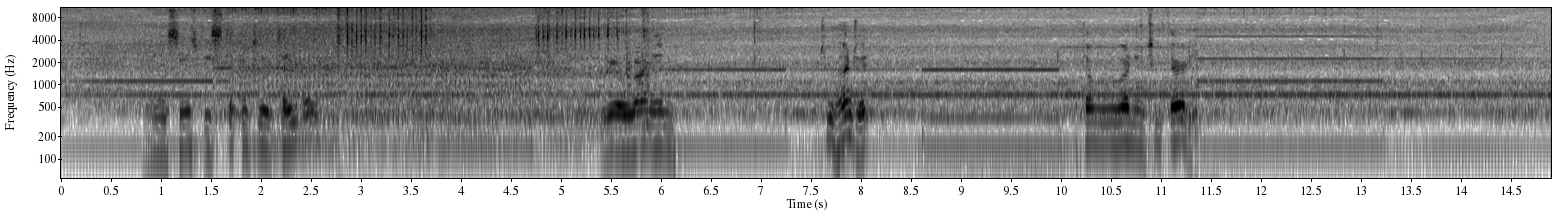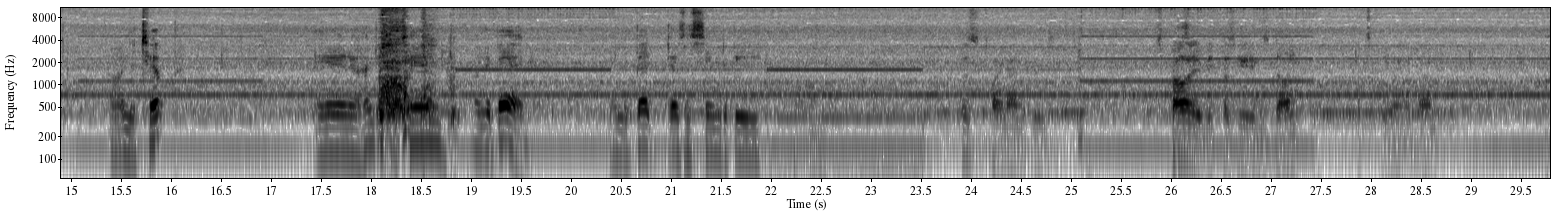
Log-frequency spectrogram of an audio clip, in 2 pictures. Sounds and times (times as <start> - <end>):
Printer: 0.0 - 29.7
Speech: 0.8 - 2.6, 5.4 - 6.2, 7.6 - 8.1, 10.2 - 11.4, 15.4 - 16.1, 17.4 - 19.6, 20.4 - 22.0, 23.9 - 24.8, 25.9 - 27.3, 27.9 - 28.7.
